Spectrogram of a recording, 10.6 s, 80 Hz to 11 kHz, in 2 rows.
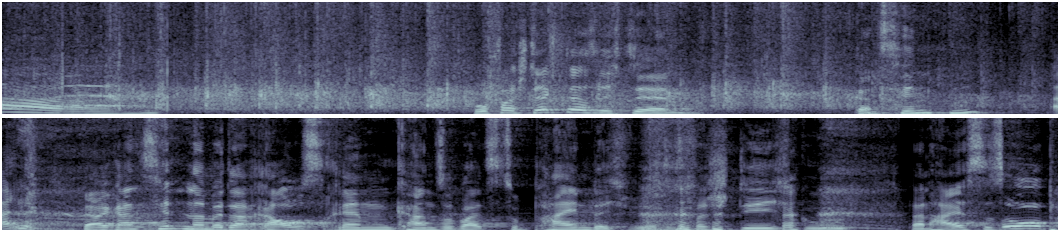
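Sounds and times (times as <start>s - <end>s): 
audience applause: 0.0s - 6.7s
speech: 2.4s - 3.6s, 4.2s - 10.5s
laughter: 8.4s - 9.6s.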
